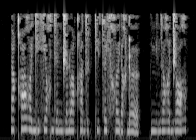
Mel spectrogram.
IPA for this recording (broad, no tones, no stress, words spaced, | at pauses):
eqʰo ʁødʲesʲoχ d͡zend͡ʒɒɳo qʰɛd͡zət͡ʃtʲœt͡sœsʲ χø ɾʲaχɖœ | nʲɒnzœʁɛd͡ʒɒʁ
